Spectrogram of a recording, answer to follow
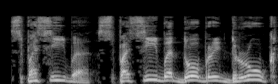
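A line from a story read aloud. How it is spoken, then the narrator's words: Children shouting after. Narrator (Russian): только и успели крикнуть вслед ему дети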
